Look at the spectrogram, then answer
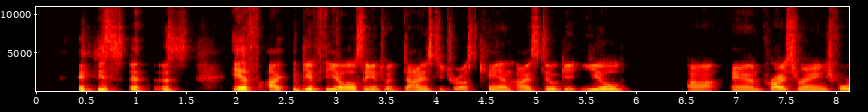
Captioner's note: laughter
